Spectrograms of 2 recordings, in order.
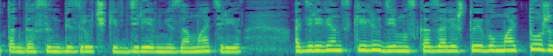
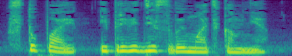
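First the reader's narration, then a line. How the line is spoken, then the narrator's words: Sad commander. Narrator (Russian): полководец печально говорит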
